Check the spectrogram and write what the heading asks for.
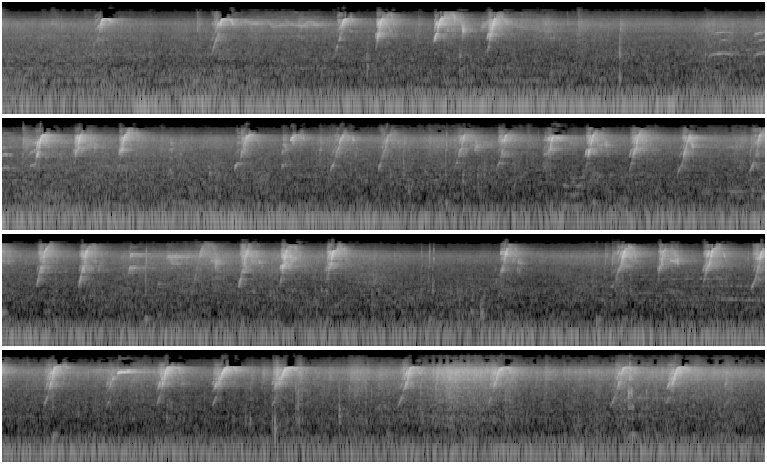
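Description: Small birds chirping: many quick, high-pitched chirps, each sweeping downward, coming in irregular runs with short pauses, over a steady low hum.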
